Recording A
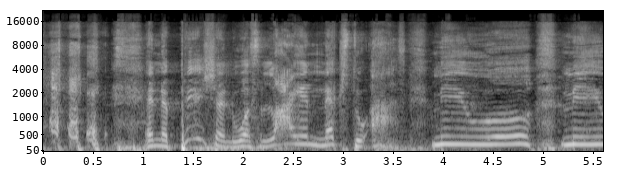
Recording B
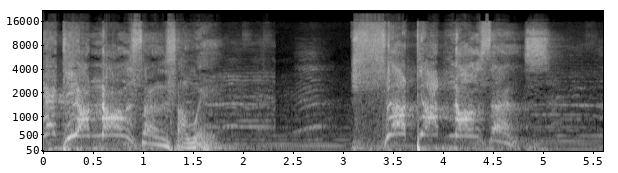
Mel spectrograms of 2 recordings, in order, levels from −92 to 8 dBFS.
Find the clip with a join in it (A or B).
B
